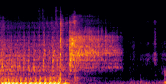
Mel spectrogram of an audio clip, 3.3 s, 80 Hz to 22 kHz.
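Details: 1996 Suzuki King Quad 300 ATV on its first start attempt, running without the air box or air filter: single cylinder thumps out a quick, fairly even idle before fading; normal running, perhaps slightly lean.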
